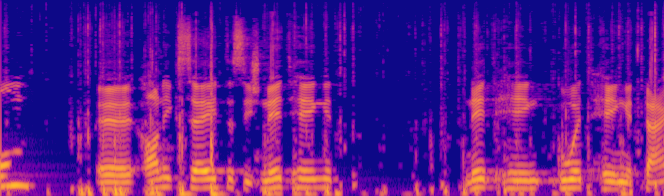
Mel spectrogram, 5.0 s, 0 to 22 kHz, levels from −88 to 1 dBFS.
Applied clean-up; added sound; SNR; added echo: classical method spectral subtraction.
